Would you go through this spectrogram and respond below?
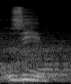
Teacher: Ini termasuk mad tabi'i karena kasroh bertemu dengan ya di dalam satu kalimat dan bacaannya 2 harokat.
